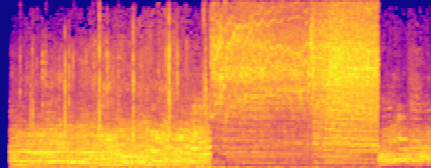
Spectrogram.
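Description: Voices talking over crackly outdoor noise for about two seconds. Then a quieter, hissier sound takes over, and everything cuts off abruptly just before the end.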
